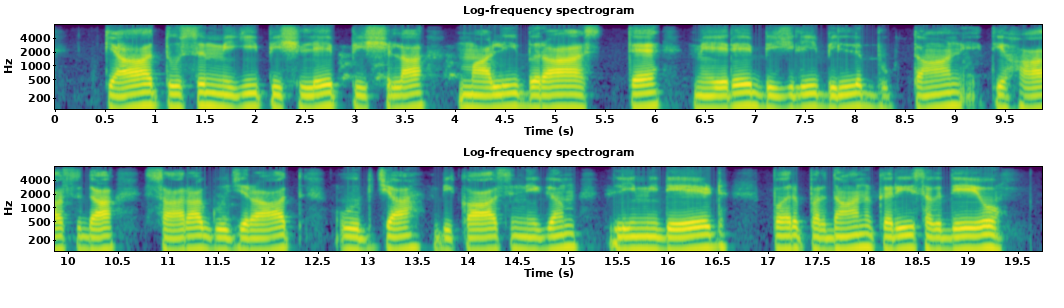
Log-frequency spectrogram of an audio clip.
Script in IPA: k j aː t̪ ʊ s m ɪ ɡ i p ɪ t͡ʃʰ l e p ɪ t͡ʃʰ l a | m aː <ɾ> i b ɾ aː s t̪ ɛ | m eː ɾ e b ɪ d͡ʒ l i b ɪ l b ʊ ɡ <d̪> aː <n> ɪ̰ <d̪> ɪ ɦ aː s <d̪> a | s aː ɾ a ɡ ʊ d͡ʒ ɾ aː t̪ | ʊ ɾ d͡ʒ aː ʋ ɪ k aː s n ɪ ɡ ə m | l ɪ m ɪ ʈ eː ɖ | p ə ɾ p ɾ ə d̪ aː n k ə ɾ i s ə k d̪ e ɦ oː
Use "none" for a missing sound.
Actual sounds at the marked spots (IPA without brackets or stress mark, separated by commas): l, t̪, n, t̪, d̪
